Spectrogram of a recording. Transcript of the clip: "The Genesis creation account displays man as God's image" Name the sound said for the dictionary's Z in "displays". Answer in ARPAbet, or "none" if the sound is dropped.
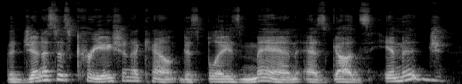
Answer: Z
